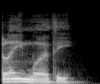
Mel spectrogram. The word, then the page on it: blameworthy: British English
